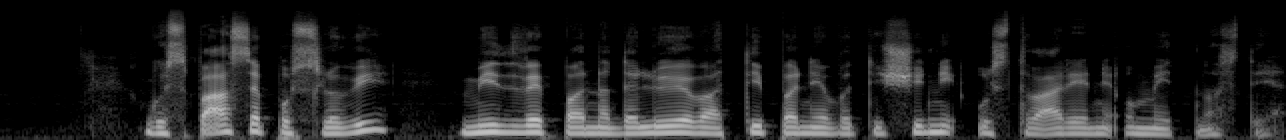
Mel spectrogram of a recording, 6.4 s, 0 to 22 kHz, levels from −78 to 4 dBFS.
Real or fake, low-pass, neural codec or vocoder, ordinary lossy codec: fake; 19.8 kHz; autoencoder, 48 kHz, 128 numbers a frame, DAC-VAE, trained on Japanese speech; none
